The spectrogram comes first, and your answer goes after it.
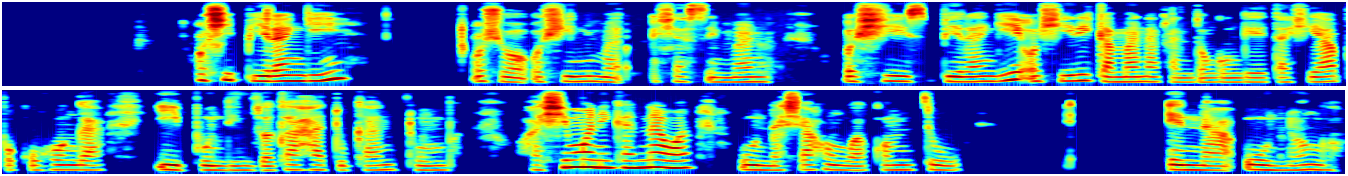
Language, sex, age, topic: Oshiwambo, female, 18-24, finance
